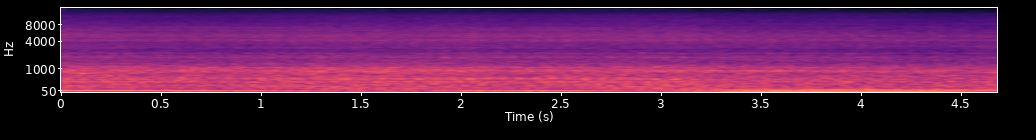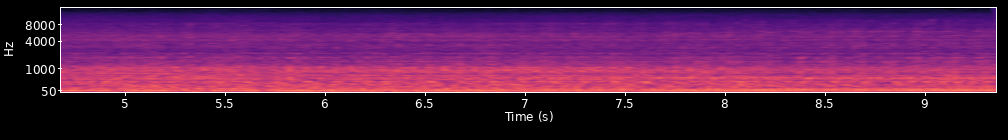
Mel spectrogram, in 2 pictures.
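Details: 2013 BMW 520d F10/F11 N47 diesel, cold and under load at 1500 rpm: loud, rough, uneven metallic rattle/ticking through the clatter; faulty injector, pinpointed with ISTA test.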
